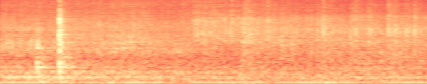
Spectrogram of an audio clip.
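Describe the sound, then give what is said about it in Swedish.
Burgers sizzle on a grill that is still hot: a faint, steady crackling hiss with one sharper pop near the start. “Så fortsätter de att steka lite till eftersom ju värmen fortfarande är på.”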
